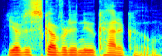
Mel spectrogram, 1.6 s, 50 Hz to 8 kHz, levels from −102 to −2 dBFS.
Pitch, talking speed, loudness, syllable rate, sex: 115 Hz, 220 wpm, -17 LUFS, 7.4 syllables/s, male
